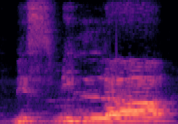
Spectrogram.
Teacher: لام اس سے پہلے جب زیر آ جائے گی تو اس وقت لفظ اللہ کو ہم باریک پڑھیں گے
